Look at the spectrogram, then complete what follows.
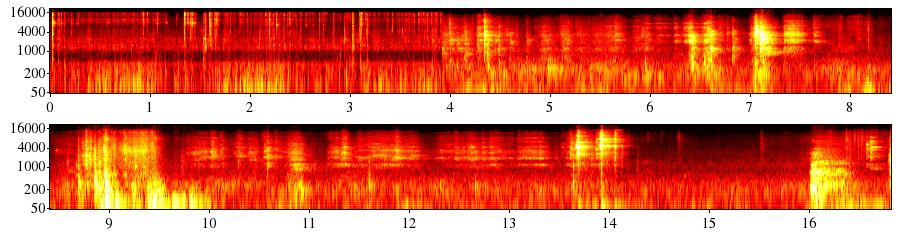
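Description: Metal tools and small engine parts clinking and clattering as a motorcycle engine is taken apart, with a heavier clank about nine seconds in and sharp clinks around fourteen seconds.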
